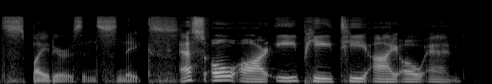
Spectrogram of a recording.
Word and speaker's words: Soreption: called spiders and snakes sor EP tion how would you say that sorption sorption yeah okay so if you want to say it like that I guess you can sorta to him yeah sorption all right cool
